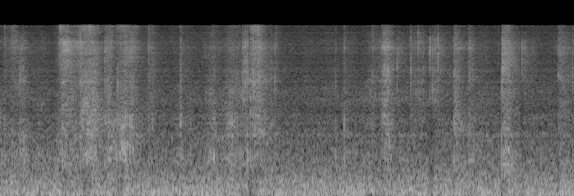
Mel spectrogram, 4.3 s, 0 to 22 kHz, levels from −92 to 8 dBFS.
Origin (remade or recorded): remade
